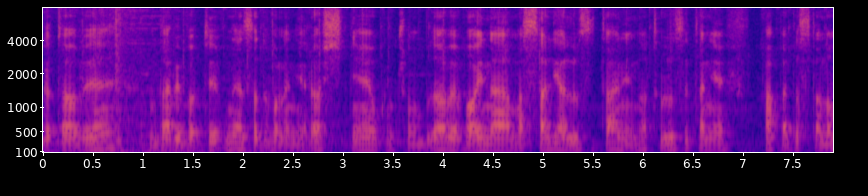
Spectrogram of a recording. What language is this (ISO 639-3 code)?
pol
